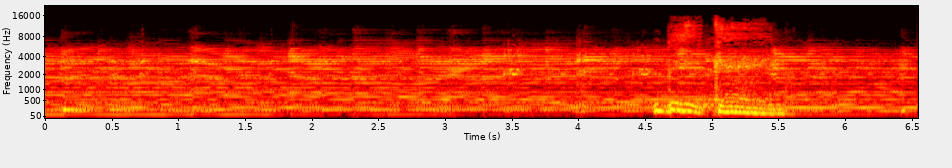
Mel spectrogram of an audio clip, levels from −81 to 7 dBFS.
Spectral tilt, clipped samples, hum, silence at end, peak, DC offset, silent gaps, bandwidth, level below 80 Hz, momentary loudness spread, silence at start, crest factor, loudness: -4 dB/octave; under 0.1%; none; 0 s; -4 dBFS; under 0.1%; none; 16 kHz; -60 dBFS; 7 LU; 0 s; 18 dB; -20 LUFS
